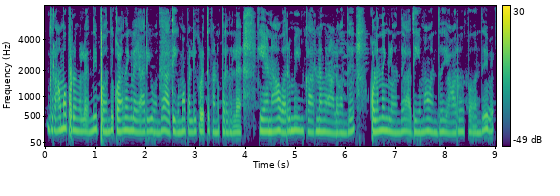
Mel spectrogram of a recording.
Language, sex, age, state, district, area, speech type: Tamil, female, 18-30, Tamil Nadu, Namakkal, rural, spontaneous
